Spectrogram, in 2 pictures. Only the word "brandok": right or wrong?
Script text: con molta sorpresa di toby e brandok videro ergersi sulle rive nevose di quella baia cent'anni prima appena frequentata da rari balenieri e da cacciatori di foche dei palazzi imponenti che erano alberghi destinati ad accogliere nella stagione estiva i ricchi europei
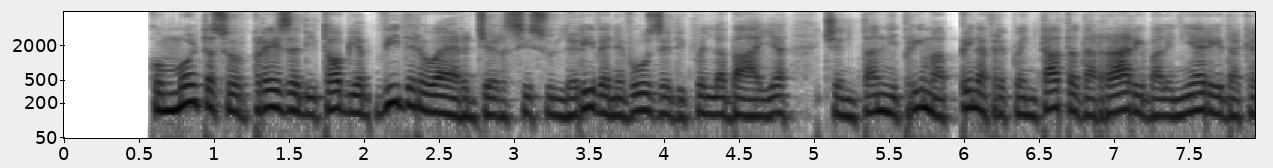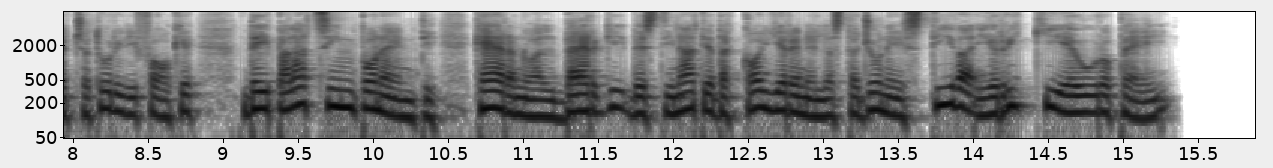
wrong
